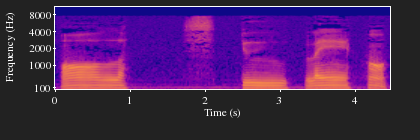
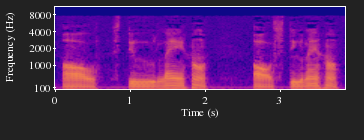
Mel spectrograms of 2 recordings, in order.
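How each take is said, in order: First: All stew lay home drawn out very slowly, home falling long; slow teaching read of a Cherokee word. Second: All stew lay home said more smoothly, home falling; natural pace Cherokee. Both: Shown as a demonstration. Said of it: "like this".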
